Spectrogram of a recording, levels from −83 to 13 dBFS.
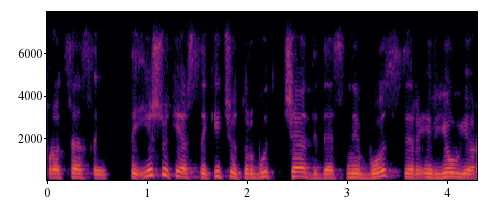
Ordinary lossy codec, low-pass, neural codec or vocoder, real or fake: Opus, 32 kbps; 7.2 kHz; none; real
